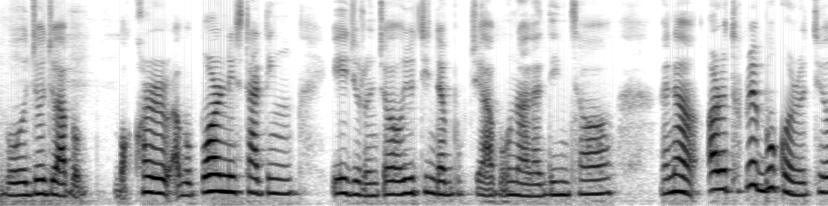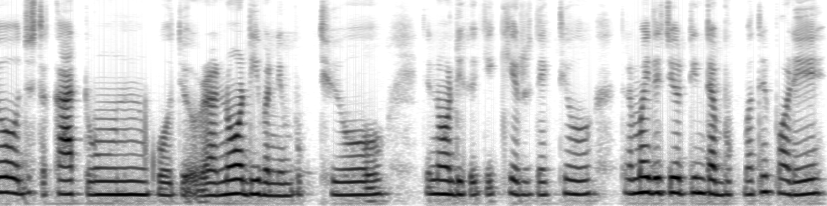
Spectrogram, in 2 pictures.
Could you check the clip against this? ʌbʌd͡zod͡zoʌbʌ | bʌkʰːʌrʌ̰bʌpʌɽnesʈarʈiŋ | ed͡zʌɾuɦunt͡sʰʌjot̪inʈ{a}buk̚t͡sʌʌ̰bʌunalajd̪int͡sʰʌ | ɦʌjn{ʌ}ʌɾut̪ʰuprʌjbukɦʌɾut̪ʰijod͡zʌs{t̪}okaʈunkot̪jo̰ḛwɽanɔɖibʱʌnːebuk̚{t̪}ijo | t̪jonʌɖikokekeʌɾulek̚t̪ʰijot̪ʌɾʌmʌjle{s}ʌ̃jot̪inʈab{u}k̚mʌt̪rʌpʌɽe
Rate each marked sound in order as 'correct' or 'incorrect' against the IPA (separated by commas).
correct, correct, correct, incorrect, incorrect, correct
